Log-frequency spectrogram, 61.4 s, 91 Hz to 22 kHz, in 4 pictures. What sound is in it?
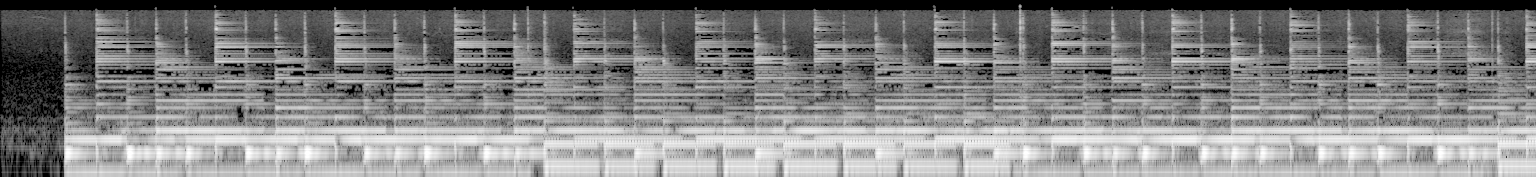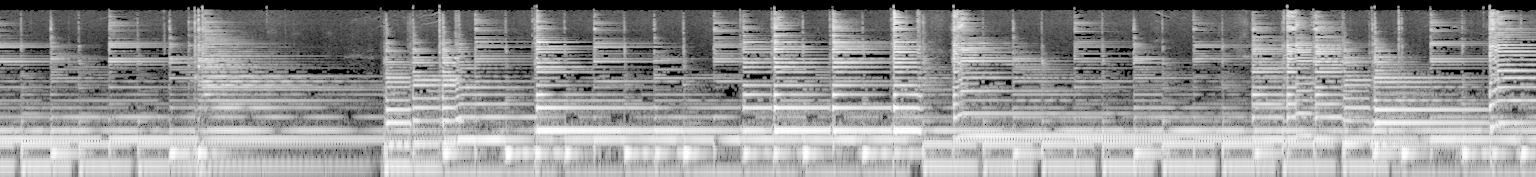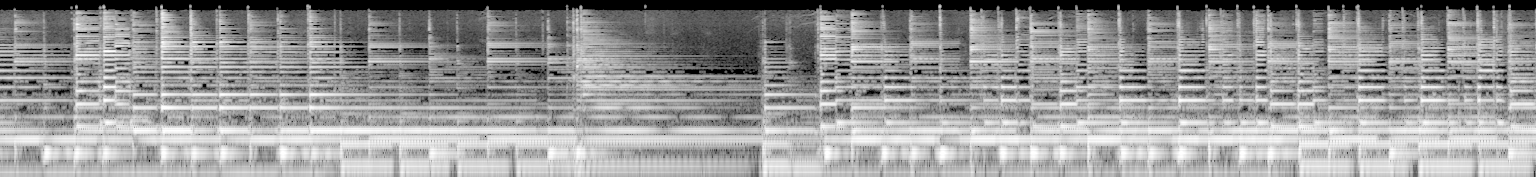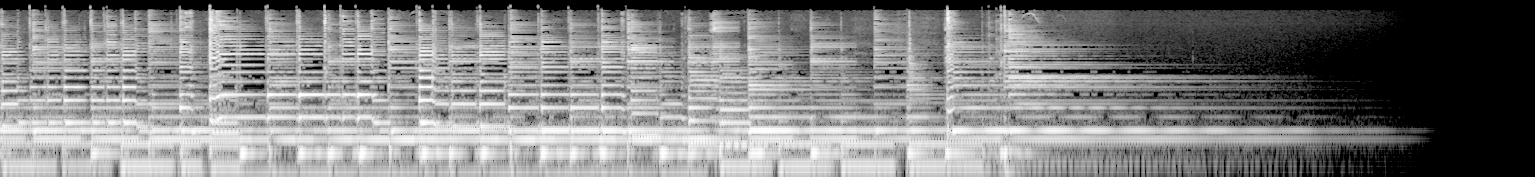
acoustic guitar duet
a short duet with two acoustic guitar parts. this is the sort of ditty you'd hear under a photo slideshow - not overly happy or ballad-like, but laid back and easy to listen to.
once through the chord progression without any solo, then twice with a folksy, rootsy solo part over top.
recorded with a Zoom H1 and lightly processed in Logic Pro X.
acoustic, acoustic-guitar, background-music, chord, duet, easy-listening, film, folk, guitar, instrumental, plucked, soft, solo, song, stock-music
